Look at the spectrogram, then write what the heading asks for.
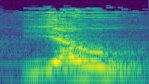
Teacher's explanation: ہی ول پھر دوبارہ الف نہیں پڑھا گیا. یو لین بن گیا، واو ساکن سے پہلے زبر ہے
